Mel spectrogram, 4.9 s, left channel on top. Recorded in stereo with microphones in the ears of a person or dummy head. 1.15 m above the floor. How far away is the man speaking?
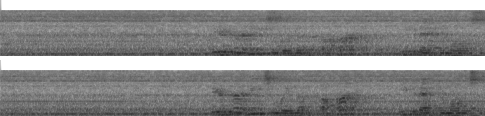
About 1.9 m.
